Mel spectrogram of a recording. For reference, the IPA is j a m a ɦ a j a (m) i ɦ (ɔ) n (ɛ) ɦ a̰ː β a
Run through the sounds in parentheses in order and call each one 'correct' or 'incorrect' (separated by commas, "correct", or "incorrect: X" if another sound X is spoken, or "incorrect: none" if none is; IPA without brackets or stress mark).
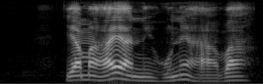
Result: incorrect: n, incorrect: u, correct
